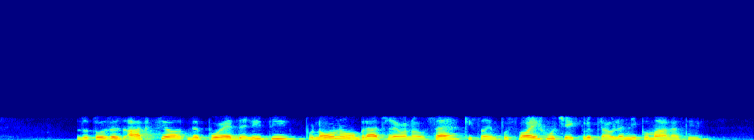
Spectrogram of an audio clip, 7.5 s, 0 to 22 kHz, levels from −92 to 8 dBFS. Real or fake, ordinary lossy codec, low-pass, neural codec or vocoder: fake; Opus, 32 kbps; 3.6 kHz; codec, 16 kHz, 2 kbps, X-Codec, WavLM features, trained on Multilingual LibriSpeech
